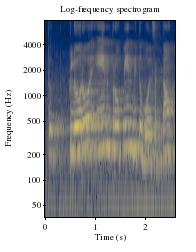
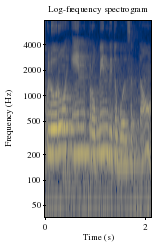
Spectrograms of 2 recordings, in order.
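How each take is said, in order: First: A lightly voiced puzzled student, rising at the end; half-acted student objection, voice pitched up; teacher mimicking a doubtful pupil asking about chloro; student's question. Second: Teacher re-voicing the pupil, toned down; student's question repeated. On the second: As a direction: repeat the objection more calmly. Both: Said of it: "एक doubt और आ सकता है आप लोगों को बच्चों".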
